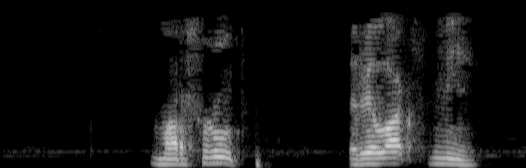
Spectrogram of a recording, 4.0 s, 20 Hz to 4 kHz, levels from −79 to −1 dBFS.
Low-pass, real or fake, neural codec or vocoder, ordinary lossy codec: 3.6 kHz; fake; codec, 44.1 kHz, 2.6 kbps, SNAC; MP3, 16 kbps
